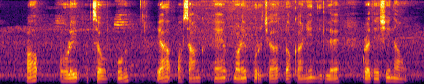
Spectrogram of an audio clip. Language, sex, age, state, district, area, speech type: Goan Konkani, male, 18-30, Goa, Salcete, urban, read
